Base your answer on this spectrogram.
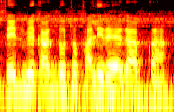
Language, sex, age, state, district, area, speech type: Hindi, male, 30-45, Uttar Pradesh, Mirzapur, rural, spontaneous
